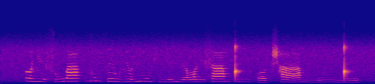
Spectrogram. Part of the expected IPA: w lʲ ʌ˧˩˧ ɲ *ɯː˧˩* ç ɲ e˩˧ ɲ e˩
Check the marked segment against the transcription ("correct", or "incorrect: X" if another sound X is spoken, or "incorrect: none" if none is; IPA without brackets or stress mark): incorrect: uː˧˩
